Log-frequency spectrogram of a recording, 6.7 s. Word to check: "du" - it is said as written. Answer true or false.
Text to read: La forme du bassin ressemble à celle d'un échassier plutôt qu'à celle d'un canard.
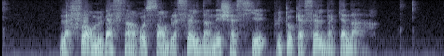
false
